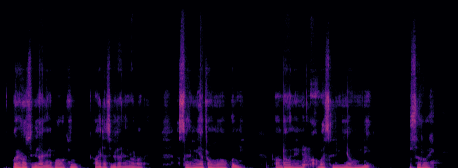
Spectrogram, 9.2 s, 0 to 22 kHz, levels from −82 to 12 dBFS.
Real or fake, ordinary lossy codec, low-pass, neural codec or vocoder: fake; none; none; codec, 44.1 kHz, 7.8 kbps, DAC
